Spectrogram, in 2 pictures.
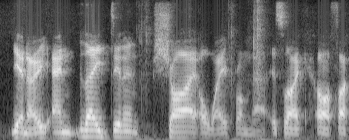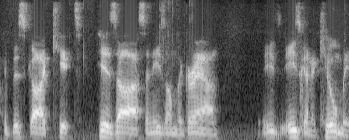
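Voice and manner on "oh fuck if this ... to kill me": plain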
